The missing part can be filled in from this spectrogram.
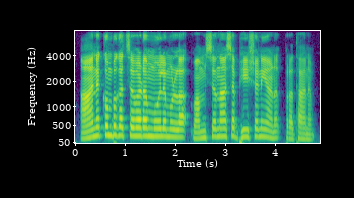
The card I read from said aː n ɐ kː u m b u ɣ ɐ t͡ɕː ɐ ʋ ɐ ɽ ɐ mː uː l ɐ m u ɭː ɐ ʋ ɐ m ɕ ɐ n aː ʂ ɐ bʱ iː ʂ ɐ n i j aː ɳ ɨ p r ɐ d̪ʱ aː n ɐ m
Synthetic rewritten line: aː n ɐ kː u m b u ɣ ɐ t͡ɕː ɐ ʋ ɐ ɽ ɐ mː uː l ɐ m u ɭː ɐ ʋ ɐ m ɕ ɐ n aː ɕ ɐ bʱ iː ʂ ɐ n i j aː ɳ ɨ p r ɐ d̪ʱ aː n ɐ m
